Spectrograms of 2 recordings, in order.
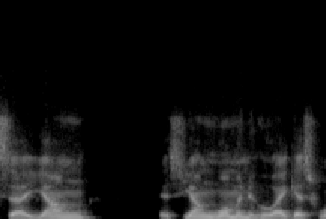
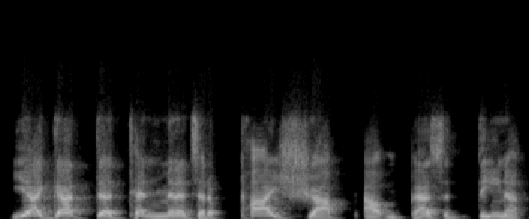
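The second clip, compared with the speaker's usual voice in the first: John DiResta; 5 semitones higher, 5 dB louder than usual. Retold or imitated. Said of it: "John's gigs. It's like".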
